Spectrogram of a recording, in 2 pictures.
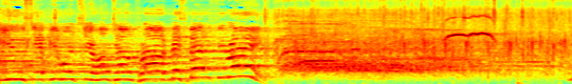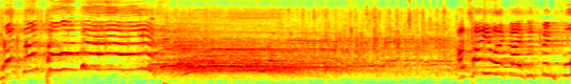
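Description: A young woman speaks forcefully through a loudspeaker in a large echoing arena.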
